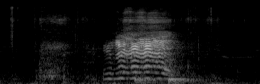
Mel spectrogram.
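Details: Sirohi goat at a goat farm, a single wavering bleat lasting under a second with a rich harmonic stack, preceded by a fainter soft bleat.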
